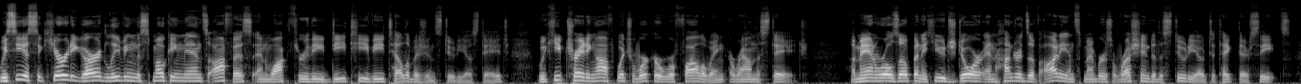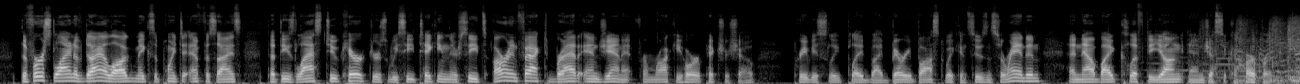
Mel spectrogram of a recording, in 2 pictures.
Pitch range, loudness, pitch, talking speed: 110-155 Hz, -20 LUFS, 130 Hz, 220 wpm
